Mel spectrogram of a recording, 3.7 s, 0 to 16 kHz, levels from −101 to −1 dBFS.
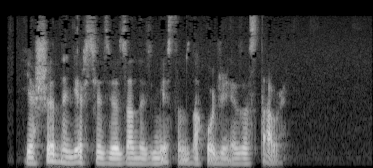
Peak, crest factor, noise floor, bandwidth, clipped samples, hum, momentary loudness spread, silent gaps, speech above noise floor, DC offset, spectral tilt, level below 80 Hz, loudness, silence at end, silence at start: -6 dBFS; 20 dB; -65 dBFS; 11.5 kHz; under 0.1%; none; 7 LU; none; 41 dB; under 0.1%; -4.5 dB/octave; -70 dBFS; -24 LUFS; 0.9 s; 0.25 s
